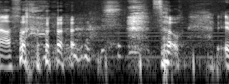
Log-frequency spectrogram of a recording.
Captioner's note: both laughing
